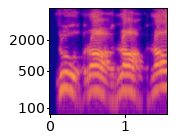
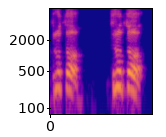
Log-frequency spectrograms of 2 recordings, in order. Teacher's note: উচ্চারণ করলে দেখবে যে জিহ্বার অগ্রভাগ অনেকবার কম্পিত হচ্ছে, র খুব দ্রুত কম্পিত হয়।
